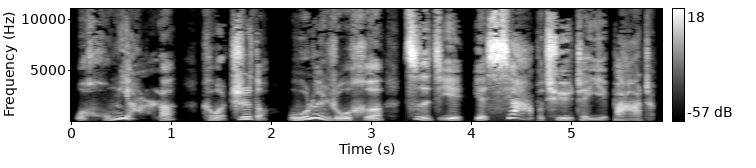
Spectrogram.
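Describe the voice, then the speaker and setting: A woman narrating a novel as an audiobook, in a measured, expressive storytelling manner. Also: on the low side, husky, dry recording, studio quality.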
